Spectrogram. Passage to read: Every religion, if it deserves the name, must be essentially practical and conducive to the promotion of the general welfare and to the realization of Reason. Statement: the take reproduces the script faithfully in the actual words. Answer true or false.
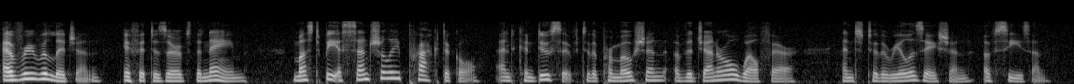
false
